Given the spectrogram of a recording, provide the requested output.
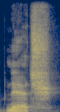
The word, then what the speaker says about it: niche: It's where, as we start our journeys, I'll put this out there, first of all, that yes, as much as I'm a big fan of the term niche, because we prefer that pronunciation because it rhymes with rich,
